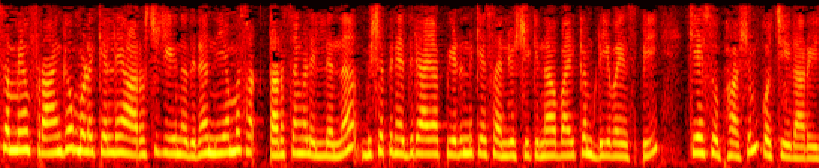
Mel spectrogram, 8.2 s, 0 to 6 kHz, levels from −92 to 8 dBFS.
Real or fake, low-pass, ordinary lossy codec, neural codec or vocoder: real; 5.4 kHz; none; none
